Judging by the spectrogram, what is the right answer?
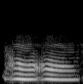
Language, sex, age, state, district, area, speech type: Assamese, female, 18-30, Assam, Dhemaji, rural, conversation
